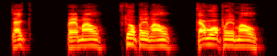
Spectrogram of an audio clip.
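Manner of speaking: высокие отрывистые вопросы; спрашивай тоненько, соображая на ходу; недоумевающий заяц. A narrator's reading. Заяц разбирает объявление. (озадаченный заячий голосок)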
